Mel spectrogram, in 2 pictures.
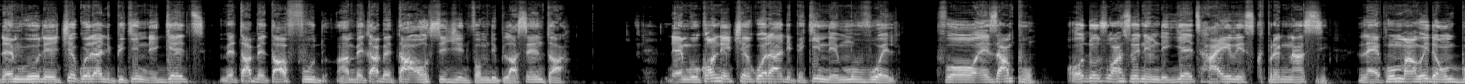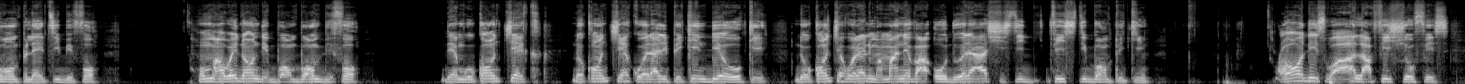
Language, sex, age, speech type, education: Nigerian Pidgin, male, 15-29, spontaneous, tertiary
